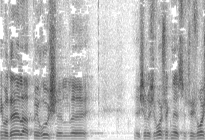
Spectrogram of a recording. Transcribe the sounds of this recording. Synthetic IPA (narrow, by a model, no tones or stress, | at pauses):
imod̪elapeʁuʃel | ʃelʃivʁoʃakneset̪ʃeʃivʁo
